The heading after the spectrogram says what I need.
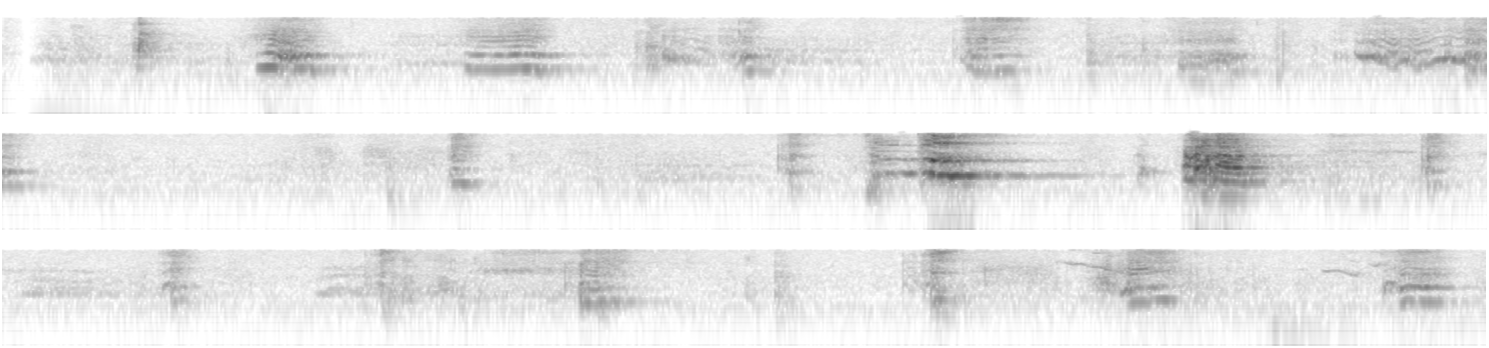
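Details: Mother hiccuping: repeated short, abrupt voiced catches at irregular intervals, about one a second, with faint laughter-like sounds between them; hiccups.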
